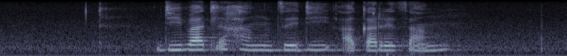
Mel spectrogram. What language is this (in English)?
Tswana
